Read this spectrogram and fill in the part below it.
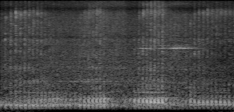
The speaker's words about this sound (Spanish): Ruido, mucho ruido, sonidos de ciudad.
